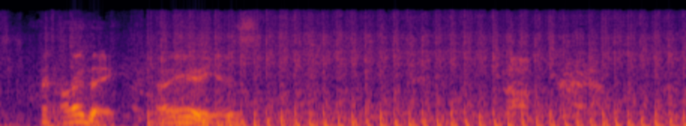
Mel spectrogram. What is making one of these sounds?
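A gun fires in a rapid, steady stream of shots.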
